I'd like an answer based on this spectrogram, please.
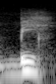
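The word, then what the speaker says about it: Viy: Bueno, ya vi que te fascina, no solamente su obra, sino su personaje, su personalidad.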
